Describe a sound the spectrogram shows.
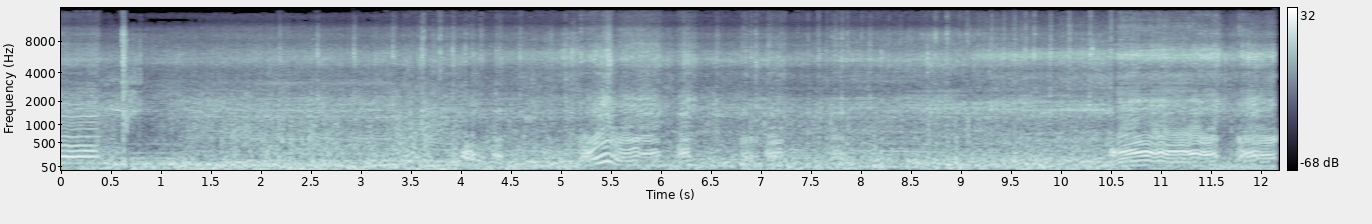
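A dirt bike engine roars close by, revving up and down.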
